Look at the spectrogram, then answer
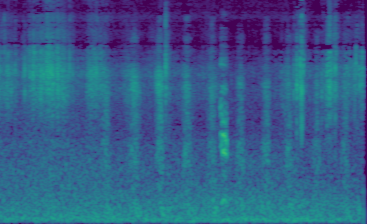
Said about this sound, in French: Mais dans le sous-bois, un oiseau mystérieux est lui bien réveillé. Ce qui farfouille dans les feuilles, c'est un kiwi d'Owen. Il a faim. Il est en pleine quête d'insectes et de vers à avaler. L'oiseau souffle, renifle.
